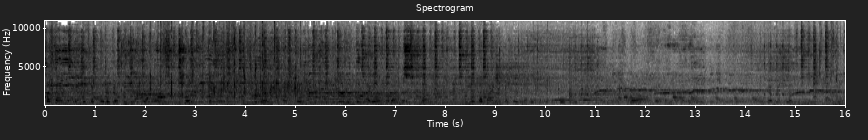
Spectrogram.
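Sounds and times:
murmur of spectators: 0.0s - 16.0s
music over sound system: 0.0s - 16.0s.

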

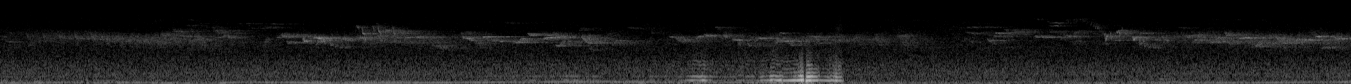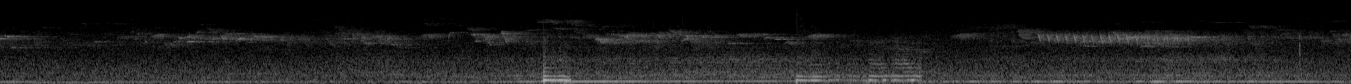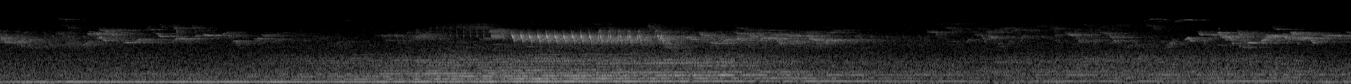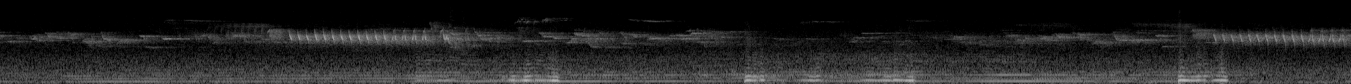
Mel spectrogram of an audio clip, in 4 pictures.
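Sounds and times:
songbirds singing: 0.0s - 54.0s
insect buzzing: 5.6s - 8.6s, 18.8s - 19.8s, 21.4s - 22.8s, 44.0s - 46.6s, 47.7s - 53.0s.

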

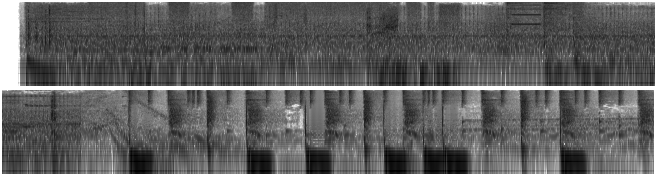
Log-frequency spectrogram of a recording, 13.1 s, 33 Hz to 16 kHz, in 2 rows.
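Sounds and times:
short beep: 5.0s - 5.7s
heavy kick drums: 7.8s - 11.3s.

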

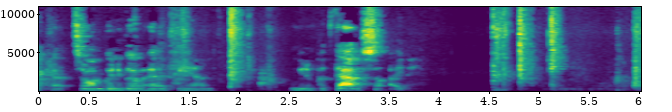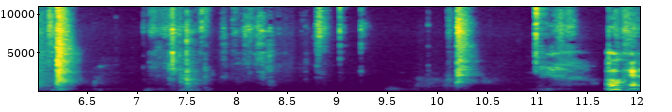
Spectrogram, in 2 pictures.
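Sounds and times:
paper sliding and rustling: 7.1s - 9.0s.

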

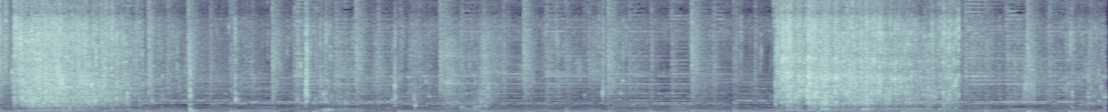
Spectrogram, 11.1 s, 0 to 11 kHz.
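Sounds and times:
water splashing into bucket: 0.0s - 6.6s, 7.8s - 11.0s
background music: 0.0s - 11.0s.

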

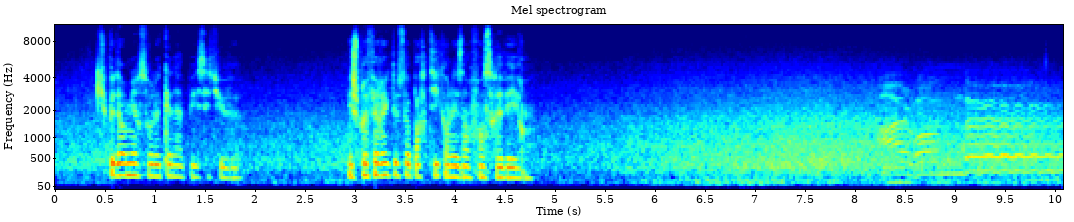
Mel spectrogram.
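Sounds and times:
rushing outdoor ambience: 0.0s - 10.0s.

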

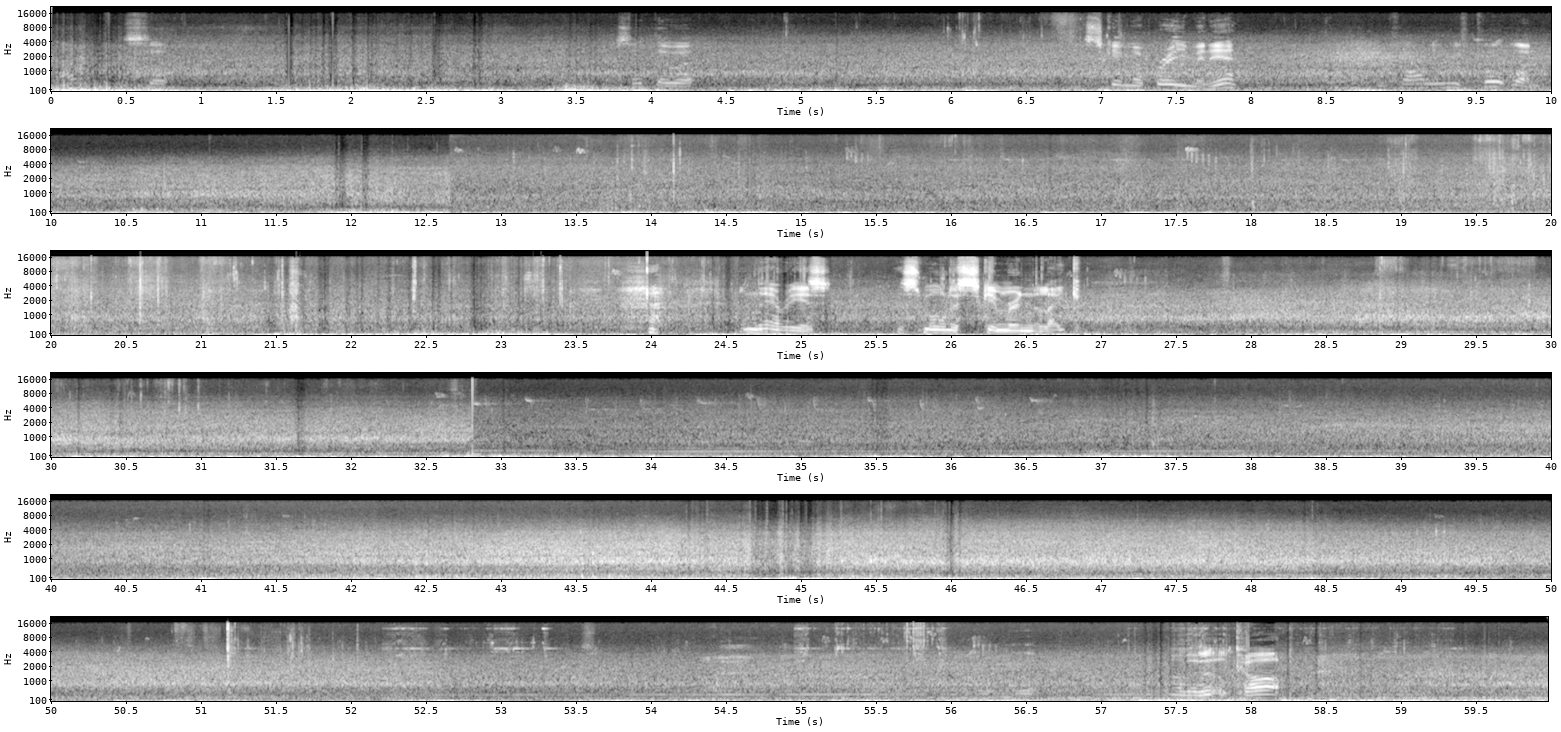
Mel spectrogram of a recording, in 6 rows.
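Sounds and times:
road traffic passing: 0.0s - 59.9s
wind rumbling on microphone: 0.0s - 59.9s.

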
